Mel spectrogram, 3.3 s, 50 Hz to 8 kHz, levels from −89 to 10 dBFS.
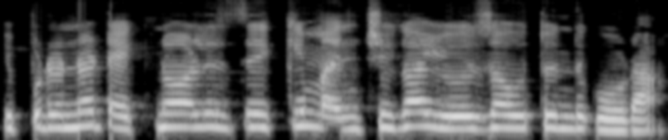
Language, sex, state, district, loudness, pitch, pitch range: Telugu, female, Andhra Pradesh, Srikakulam, -12 LUFS, 240 Hz, 225-250 Hz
